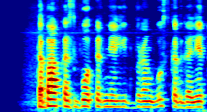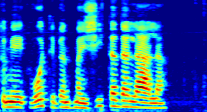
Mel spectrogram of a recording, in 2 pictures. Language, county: Lithuanian, Panevėžys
